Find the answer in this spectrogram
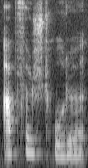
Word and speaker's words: Apfelstrudel: Traditionally, Apfelstrudel is, or Apfelstrudel as it is pronounced in German, is made with red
